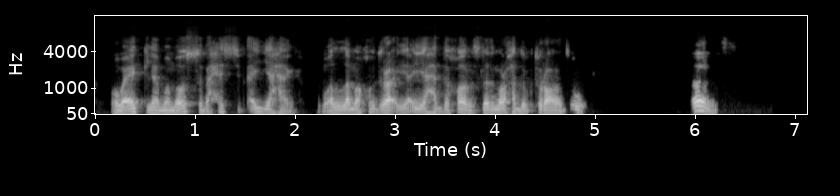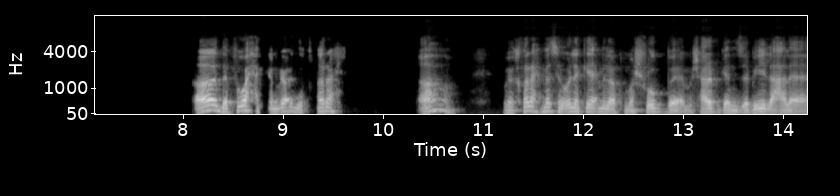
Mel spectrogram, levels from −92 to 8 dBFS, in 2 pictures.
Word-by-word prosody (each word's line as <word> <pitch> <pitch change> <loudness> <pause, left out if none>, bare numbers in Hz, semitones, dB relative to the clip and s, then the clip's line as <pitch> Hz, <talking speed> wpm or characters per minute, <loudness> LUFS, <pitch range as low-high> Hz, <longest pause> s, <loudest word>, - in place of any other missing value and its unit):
وبقيت 100 +5 +2
لمّا 95 -1 -1
بُص 115 +7 -2
باحس 125 0 -8
بأي 125 -2 -5
حاجة، - - -8 0.2
والله 110 +4 -1
ما 110 -2 0
آخُد 100 +1 -8
رأي 110 +1 +1
أي 120 - -1
حد 120 +2 -5
خالص، 120 -3 -2
لازم 110 0 0
أروح 120 +1 0
على 110 - -4
الدكتور - - -1
على 90 -1 +1
طول. - - -6 1.0
خالص. - - +5 1.9
آه، 190 - +9
ده 135 -9 +3
في 160 - -4
واحد 185 0 +4
كان 120 0 -1
بيقعد 140 -1 +2
يقترح 140 +5 -2 0.8
آه، 180 - -1 0.4
ويقترح 145 - -1
مثلًا 150 -1 -1
يقول 130 +3 +2
لك 135 0 0
إيه، 135 - +4
اعمل 125 -1 0
لك 105 - -3
مشروب 120 +6 -1
مش - - 0
عارف - - +3
جنزبيل 110 +8 +1
على 85 -1 +1
120 Hz, 170 wpm, -24 LUFS, 105-135 Hz, 1.9 s, آه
